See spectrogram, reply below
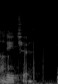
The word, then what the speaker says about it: Nietzsche: So, like, when I see a thing like that, like N-I-C-H-E, right? That's how you spell it. Nietzsche. – Well, N-I-E-T-Z-S-C-H-E.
